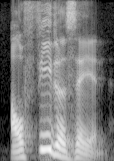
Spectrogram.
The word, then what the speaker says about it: auf Wiedersehen: might have heard before auf wiedersehen note that veda zane is spelled with a w but like all german words spelled with a w it's pronounced as a vida holden's bitter so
